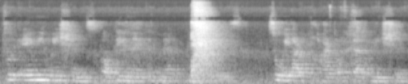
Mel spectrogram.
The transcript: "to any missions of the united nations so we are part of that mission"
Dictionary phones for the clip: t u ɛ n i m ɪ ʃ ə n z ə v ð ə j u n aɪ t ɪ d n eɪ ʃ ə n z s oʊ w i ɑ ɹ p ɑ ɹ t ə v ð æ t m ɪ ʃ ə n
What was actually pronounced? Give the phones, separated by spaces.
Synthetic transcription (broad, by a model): t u ɛ n i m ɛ ʃ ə n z ə v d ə j u n aɪ t ɪ d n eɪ ə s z s oʊ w i ɑ ɹ p ɑ ɹ t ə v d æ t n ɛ ʃ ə n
